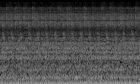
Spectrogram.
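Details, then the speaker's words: October 1952 Jeep M38A1, cold start, at about half choke, exhaust valves adjusted after a new exhaust manifold: even, steady fast idle with no misses or knocks; it later dies and surges, a suspected carburetor issue. "Runs pretty smooth and pretty good at that fast idle."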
